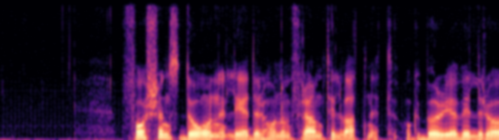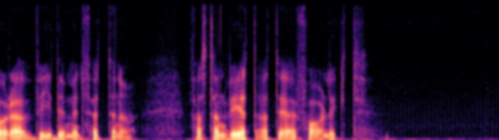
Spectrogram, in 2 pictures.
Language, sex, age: Swedish, male, 41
